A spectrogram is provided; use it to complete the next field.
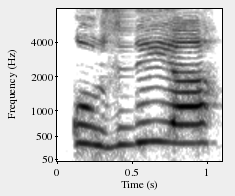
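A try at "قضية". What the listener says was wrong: I have highlighted all of it, but Z is how you would pronounce it in Urdu. In Arabic, you pronounce it as D. D. But I don't want to hear the Z sound.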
